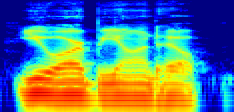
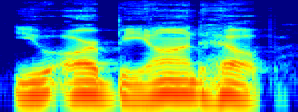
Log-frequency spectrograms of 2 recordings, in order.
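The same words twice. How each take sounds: First: Said in the usual way. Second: Slow, each word spaced out; slow and deliberate. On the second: Shown as a demonstration. Host repeating it to a chat troll, slow and deliberate. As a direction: spell it out slowly for a slow listener.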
